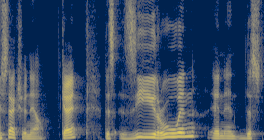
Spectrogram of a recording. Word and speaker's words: ruhen: This Sie ruhen, and this, so we all know the H is silent. Sie ruhen.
